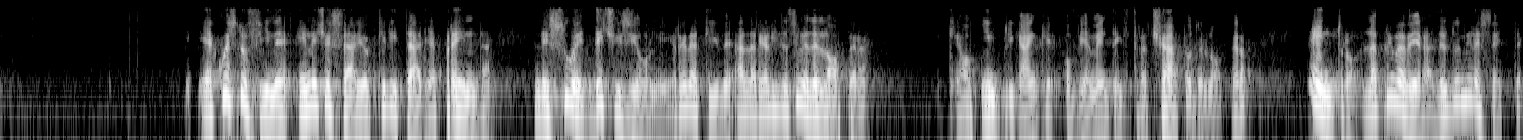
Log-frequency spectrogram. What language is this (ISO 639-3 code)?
ita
